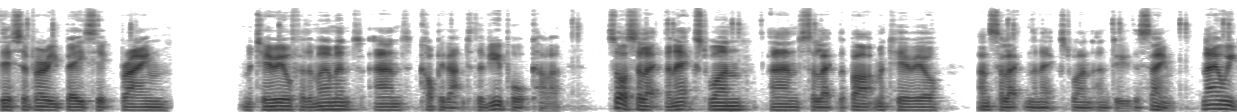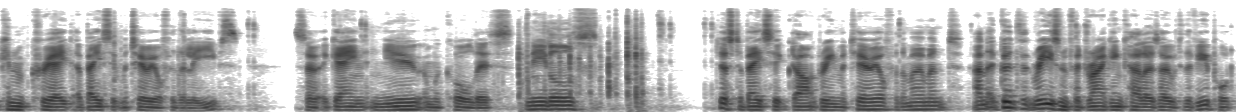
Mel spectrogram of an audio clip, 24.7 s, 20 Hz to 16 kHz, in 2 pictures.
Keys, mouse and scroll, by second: 1.1 click, 5.7 right click, 6.6 click, 8.6-10.0 scroll down 1, 10.0 right click, 11.0 click, 11.9 scroll up 1, 12.2 right click, 13.6 shift+middle click, 14.8 click, 17.5-18.4 typing, 18.6 Return, 18.9 click.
